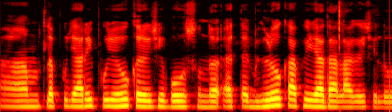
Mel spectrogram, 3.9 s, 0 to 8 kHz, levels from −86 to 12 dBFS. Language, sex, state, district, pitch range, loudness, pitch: Maithili, male, Bihar, Madhepura, 155-165 Hz, -17 LUFS, 160 Hz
